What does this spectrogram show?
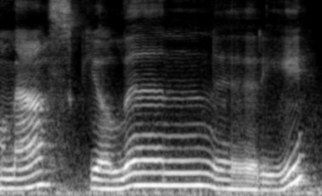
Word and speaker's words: masculinity: So, first of all, masculinity, there's another flap sound like we were talking about. And this is stressed on the uh second to last syllable.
